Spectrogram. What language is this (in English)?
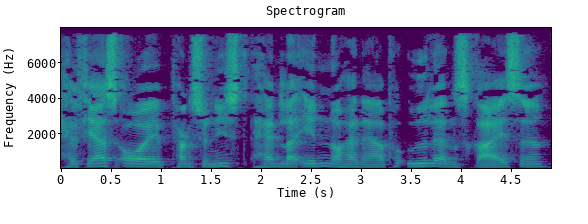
Danish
